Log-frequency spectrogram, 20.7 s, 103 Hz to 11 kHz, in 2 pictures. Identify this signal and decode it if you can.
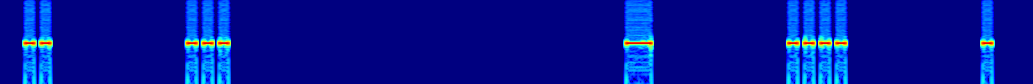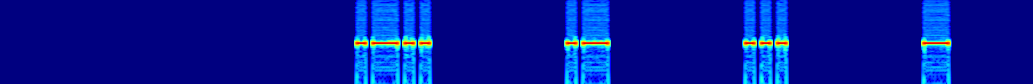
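Morse code, heard as a keyed tone, about 15 wpm, spaced as for 5 wpm, 1000 Hz. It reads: IS THE LAST
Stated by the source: Morse quote-of-the-day practice at 5 wpm.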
